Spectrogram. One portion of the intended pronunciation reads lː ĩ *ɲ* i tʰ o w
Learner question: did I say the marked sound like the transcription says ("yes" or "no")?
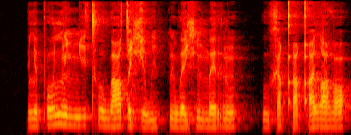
yes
